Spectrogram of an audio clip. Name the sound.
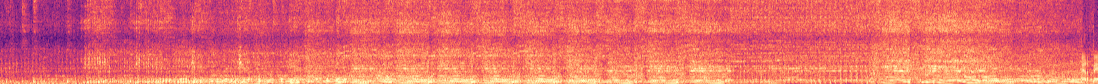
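Kawasaki Ninja RR motorcycle engine revving with Mikuni carburetor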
